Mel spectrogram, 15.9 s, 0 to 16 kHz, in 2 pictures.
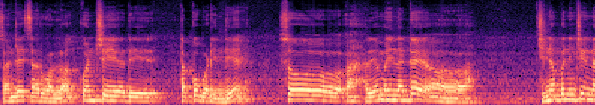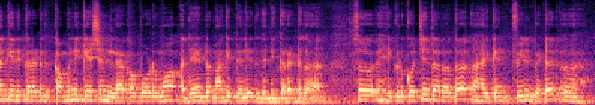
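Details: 23-year-old man who has stammered since childhood, with a complaint of non-fluent speech, in a speech sample recorded before speech therapy; stuttering.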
